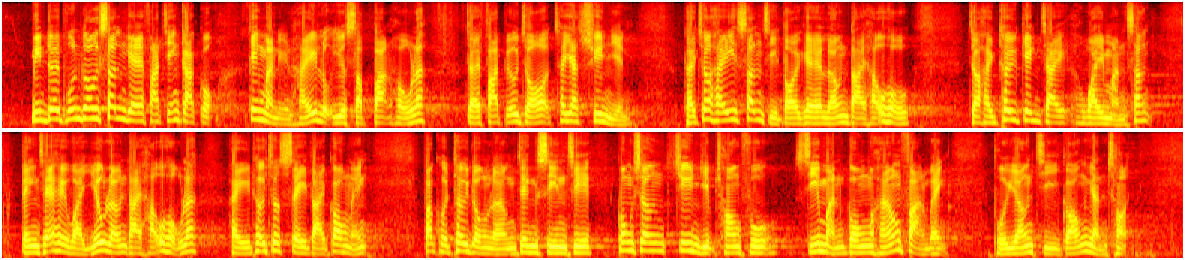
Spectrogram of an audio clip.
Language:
Cantonese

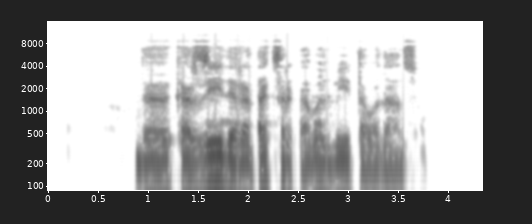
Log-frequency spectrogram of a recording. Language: Pashto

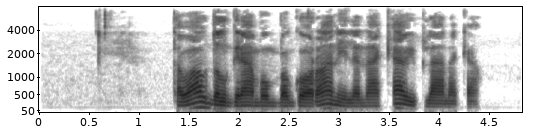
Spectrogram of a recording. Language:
Central Kurdish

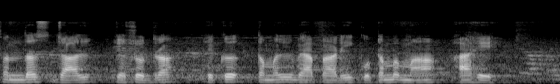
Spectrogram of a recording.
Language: Sindhi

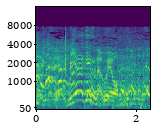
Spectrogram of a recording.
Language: Japanese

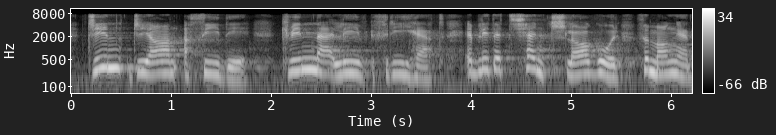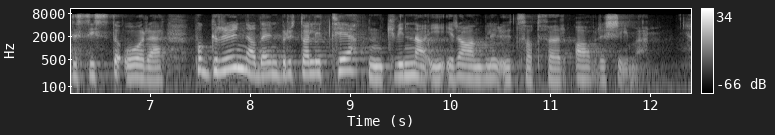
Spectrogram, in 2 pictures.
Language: Norwegian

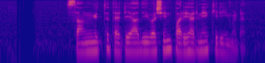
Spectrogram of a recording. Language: Sinhala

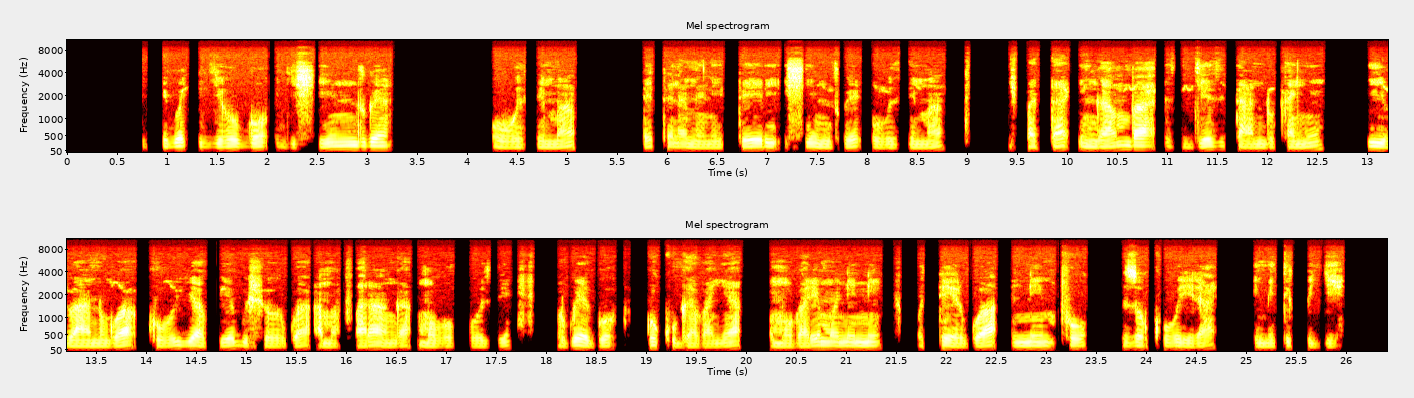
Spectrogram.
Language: Kinyarwanda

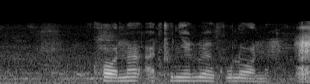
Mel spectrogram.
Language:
Xhosa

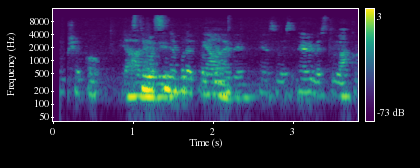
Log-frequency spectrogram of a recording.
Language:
Czech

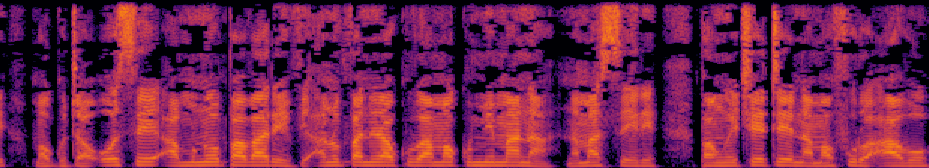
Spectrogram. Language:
Shona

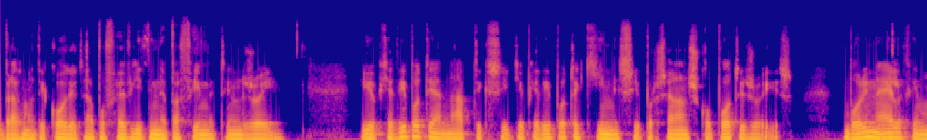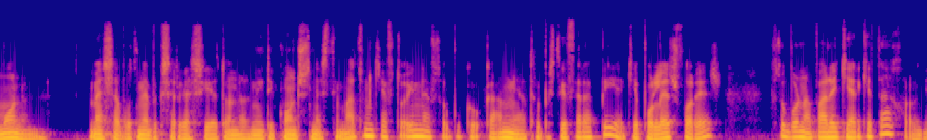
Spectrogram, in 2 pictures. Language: Greek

